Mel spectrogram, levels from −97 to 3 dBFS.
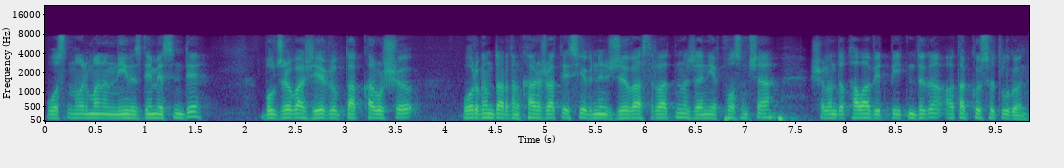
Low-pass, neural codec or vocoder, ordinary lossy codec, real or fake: none; codec, 16 kHz, 1 kbps, X-Codec, WavLM features, trained on Multilingual LibriSpeech; none; fake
